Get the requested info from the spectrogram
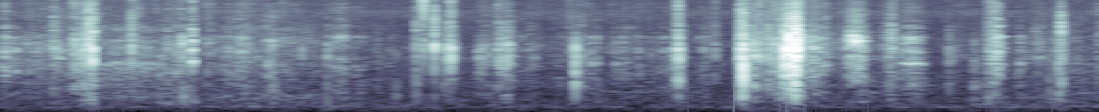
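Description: Knife slicing open a foil MRE retort pouch, with crinkling of the pouch and a few short sharp clicks, the loudest about three seconds in.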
